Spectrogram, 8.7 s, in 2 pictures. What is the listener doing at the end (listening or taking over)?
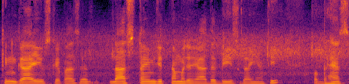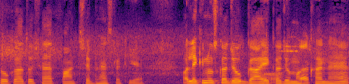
listening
